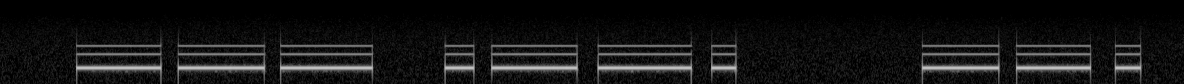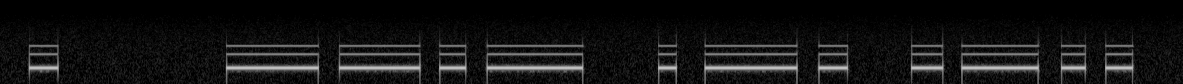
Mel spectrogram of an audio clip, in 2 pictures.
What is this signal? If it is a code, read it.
Morse code, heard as a keyed tone, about 5 wpm, 770 Hz. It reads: OP GE QRL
